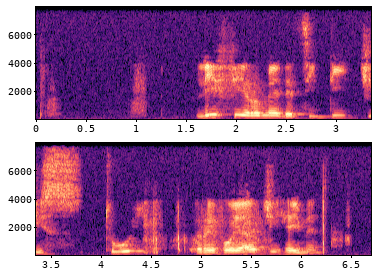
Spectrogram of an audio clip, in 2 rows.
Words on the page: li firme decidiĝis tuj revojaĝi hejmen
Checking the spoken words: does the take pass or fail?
pass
